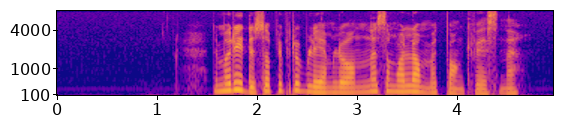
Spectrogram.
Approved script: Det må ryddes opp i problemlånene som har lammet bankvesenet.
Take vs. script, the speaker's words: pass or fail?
pass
